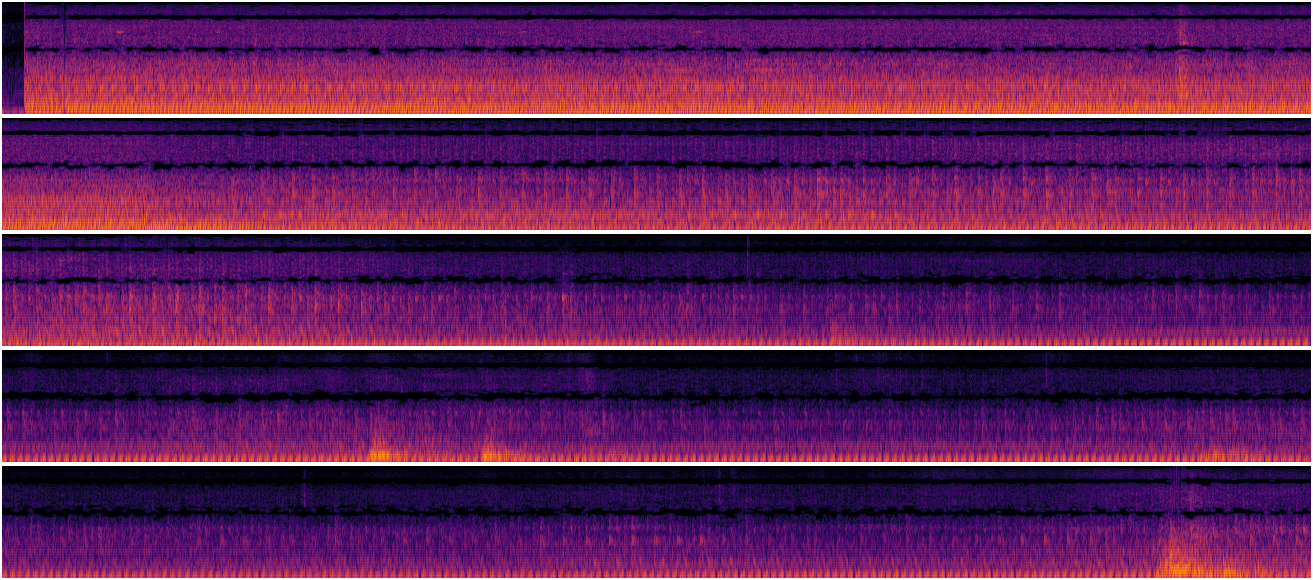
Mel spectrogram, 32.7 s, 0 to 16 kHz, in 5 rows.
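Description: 1981 Kubota B7100 tractor's small three-cylinder diesel engine running steadily, louder at first and then dropping to a quieter, lower idle about seven seconds in. A couple of short knocks come about two-thirds of the way through.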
